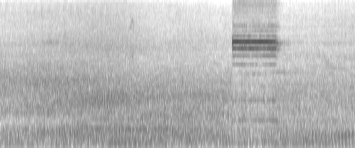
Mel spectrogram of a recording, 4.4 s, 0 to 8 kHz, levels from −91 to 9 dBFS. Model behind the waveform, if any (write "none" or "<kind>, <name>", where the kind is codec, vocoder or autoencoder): none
